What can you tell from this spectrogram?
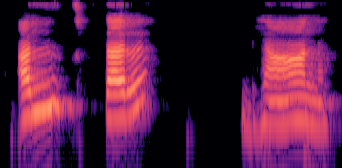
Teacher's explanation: हमारा विसर्ग का र में परिवर्तन हो जाएगा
